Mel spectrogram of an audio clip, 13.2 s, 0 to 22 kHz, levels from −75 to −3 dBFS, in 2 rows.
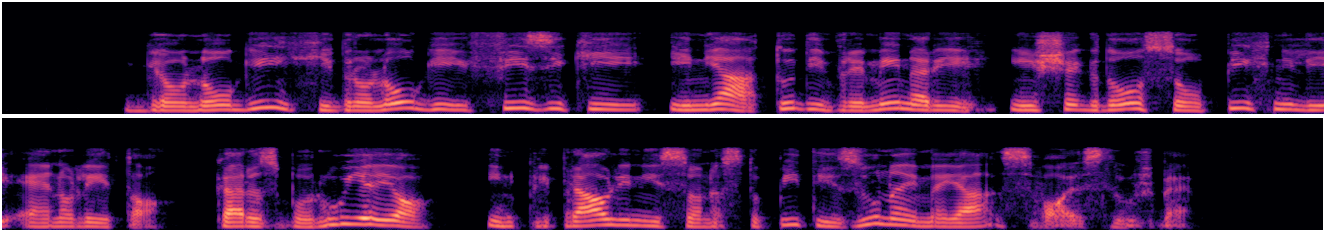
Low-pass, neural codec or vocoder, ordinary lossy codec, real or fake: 7.2 kHz; vocoder, 22.05 kHz, 80 mel bands, HiFi-GAN; none; fake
